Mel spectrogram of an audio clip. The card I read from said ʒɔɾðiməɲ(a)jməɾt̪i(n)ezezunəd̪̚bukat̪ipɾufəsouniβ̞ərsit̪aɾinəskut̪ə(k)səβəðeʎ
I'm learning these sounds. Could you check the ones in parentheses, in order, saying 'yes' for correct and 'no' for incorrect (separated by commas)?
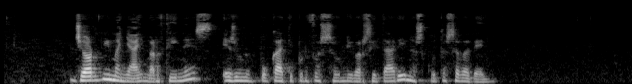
yes, yes, no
